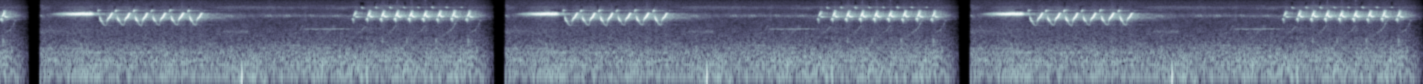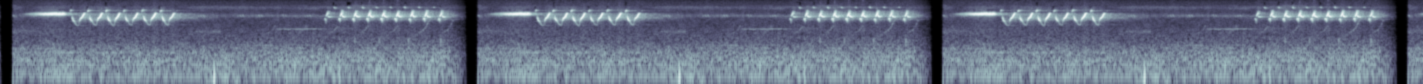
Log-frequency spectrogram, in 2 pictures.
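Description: Looped recording of a bird's call repeating every four and a half seconds or so: a high, rapid trill, one sharp chirp, then a second trill. Each repeat is separated by a brief drop-out where the loop restarts.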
